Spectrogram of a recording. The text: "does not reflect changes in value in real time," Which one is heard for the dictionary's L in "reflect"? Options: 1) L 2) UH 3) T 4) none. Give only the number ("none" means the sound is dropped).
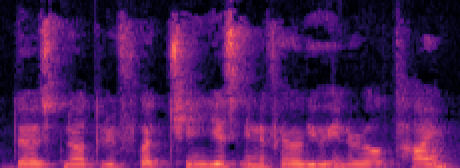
4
